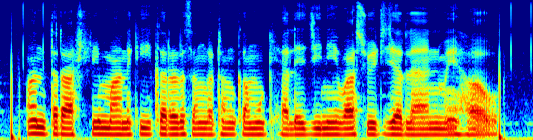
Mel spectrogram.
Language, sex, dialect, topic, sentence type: Bhojpuri, male, Western, banking, statement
